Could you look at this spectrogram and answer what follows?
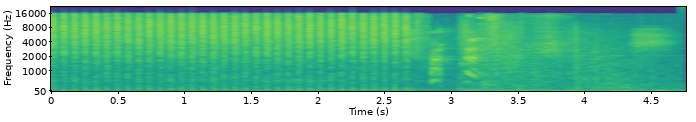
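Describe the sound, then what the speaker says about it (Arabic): Rapid automatic gunfire in Call of Duty: Modern Warfare rattles in a fast, even burst for nearly three seconds, followed by a couple of sharp single shots and a lingering rumble. "هذا رصاص ورا"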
